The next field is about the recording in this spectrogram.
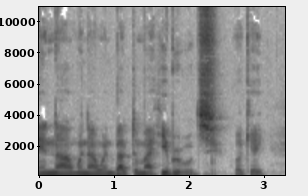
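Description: Noticeable background noise sits behind a man who speaks at a moderate pace in a very deep, low voice. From Haiti. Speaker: Bible teacher. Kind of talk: Bible teaching monologue. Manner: halting, many fillers.

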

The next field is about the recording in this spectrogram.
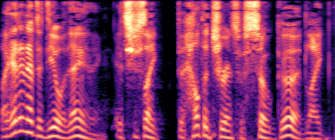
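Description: In a very clean recording with a silent background, a man with an American accent sounds somewhat breathy. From US Midwest, Wisconsin. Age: 30s. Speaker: software company founder. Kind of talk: casual interview.

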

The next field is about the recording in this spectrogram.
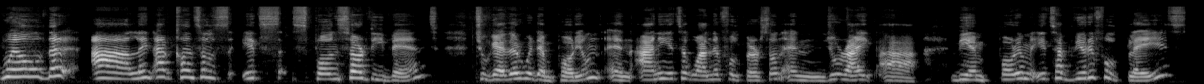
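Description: A woman with a Spanish accent speaks at a fairly slow pace in a high pitch, her bright, sharp tone moving through very wide pitch swings. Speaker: arts council representative. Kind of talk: interview. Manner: halting.

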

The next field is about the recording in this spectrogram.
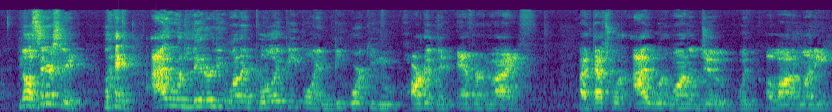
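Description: The voice is loud, at a fairly quick pace with ordinary pitch variation. Audible room echo and noticeable background noise are present. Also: man, high pitch for a man. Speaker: podcast host. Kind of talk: casual chat. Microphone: no microphones, camera audio.

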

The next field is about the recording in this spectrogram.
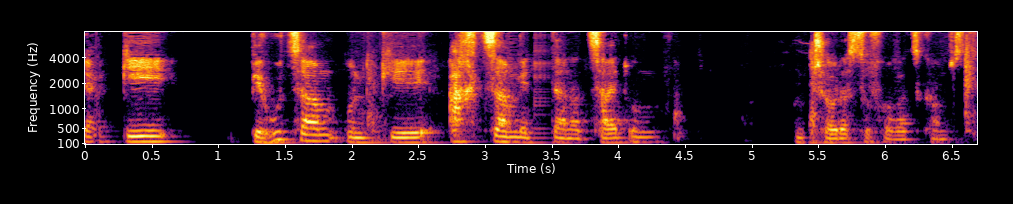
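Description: Somewhat breathy and with a dark, mellow tone, a man speaks at a very slow pace with long, frequent pauses. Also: medium pitch for a man, ordinary pitch variation. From Lake Constance region, southern Germany. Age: 50s. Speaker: salesperson. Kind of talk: interview. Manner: hesitant with frequent fillers.

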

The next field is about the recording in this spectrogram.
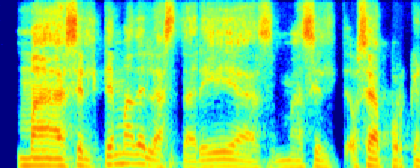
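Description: A man with a normal speaking voice, moderate pace and ordinary pitch variation. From central Mexico, Texcoco area. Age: 20s. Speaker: content creator and radio host. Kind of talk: casual interview.

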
